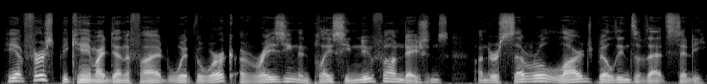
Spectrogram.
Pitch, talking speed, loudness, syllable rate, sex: 105 Hz, 180 wpm, -18 LUFS, 5.4 syllables/s, male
